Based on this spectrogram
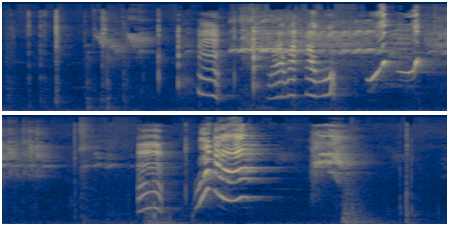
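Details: Pet talking parrot, taught to say words such as "radhe radhe", producing varied chattering sounds: quick clicks, a burst of rapid squeaky notes, then several separate rising-and-falling squawks with pauses between them.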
